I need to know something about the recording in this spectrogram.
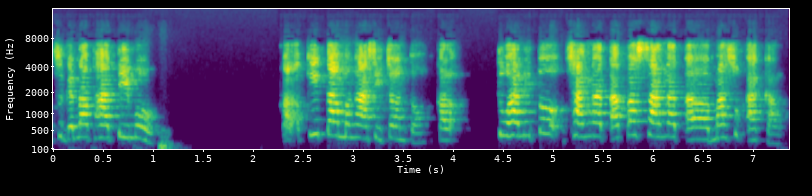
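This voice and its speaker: A woman's voice: high voice, sharp tone, muffled recording. A middle-aged woman preacher giving an emphatic sermon, asking rhetorical questions and mixing in English phrases.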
